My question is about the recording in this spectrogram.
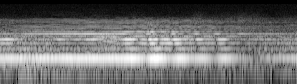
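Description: Solo viola played with the bow: a long held note with a slow melody moving above it, easing off in loudness near the end.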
